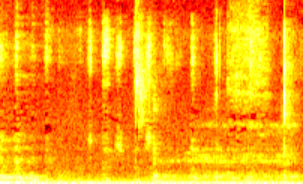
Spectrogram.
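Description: Near silence with faint light clicks of a coin scratching a scratch-off lottery ticket, one sharper click near the end.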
